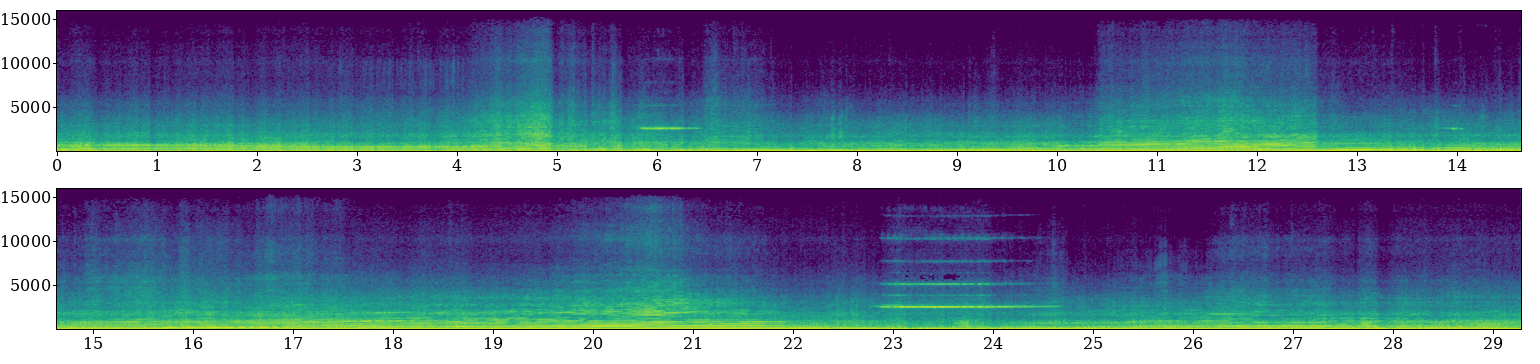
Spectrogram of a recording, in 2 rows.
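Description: Nissan 240SX race car's turbocharged SR20DET four-cylinder engine heard from inside the stripped cabin, revs climbing through the gears and dropping off under braking several times. A short electronic beep sounds about six seconds in and a longer one about two-thirds of the way through.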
